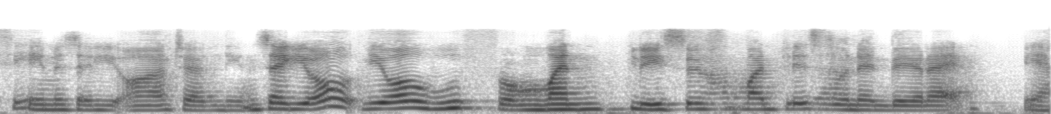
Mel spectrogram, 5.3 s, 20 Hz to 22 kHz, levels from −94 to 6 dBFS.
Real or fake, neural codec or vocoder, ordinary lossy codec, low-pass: fake; codec, 16 kHz, 0.5 kbps, X-Codec, HuBERT features, trained on balanced general audio; none; none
